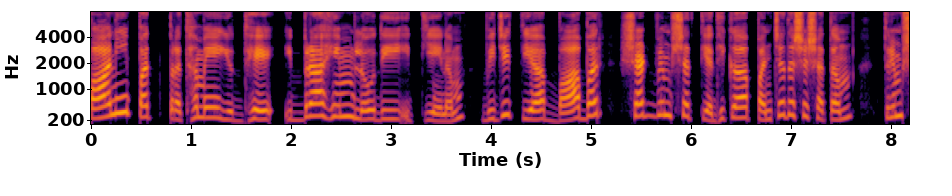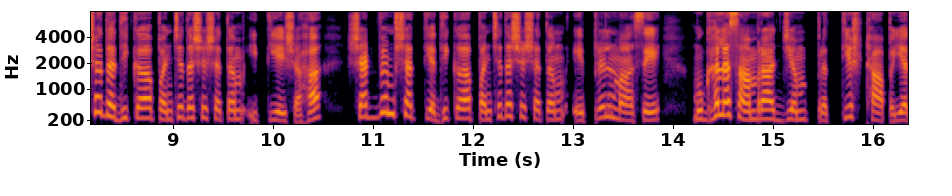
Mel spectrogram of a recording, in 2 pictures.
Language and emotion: Sanskrit, neutral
